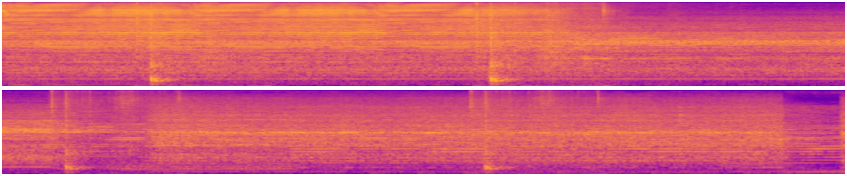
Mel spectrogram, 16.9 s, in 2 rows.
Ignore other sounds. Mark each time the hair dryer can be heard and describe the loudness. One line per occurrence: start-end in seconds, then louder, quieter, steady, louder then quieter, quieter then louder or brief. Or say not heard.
0.0-16.8 steady.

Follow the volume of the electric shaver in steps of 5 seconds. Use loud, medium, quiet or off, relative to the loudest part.
loud, medium, medium, medium.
